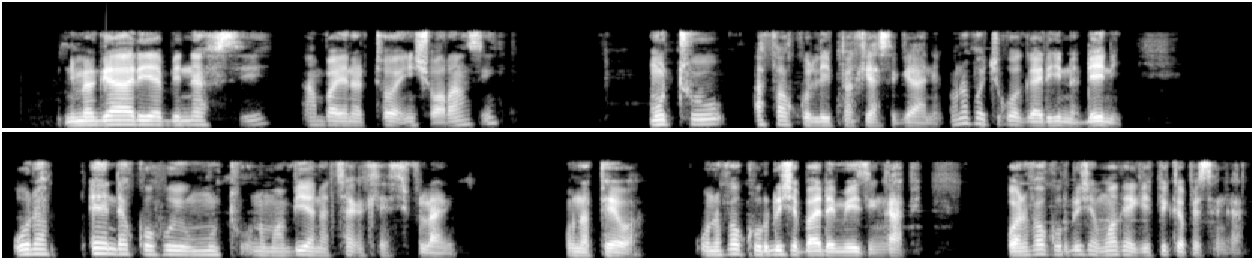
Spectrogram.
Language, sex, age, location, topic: Swahili, male, 18-24, Wajir, finance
